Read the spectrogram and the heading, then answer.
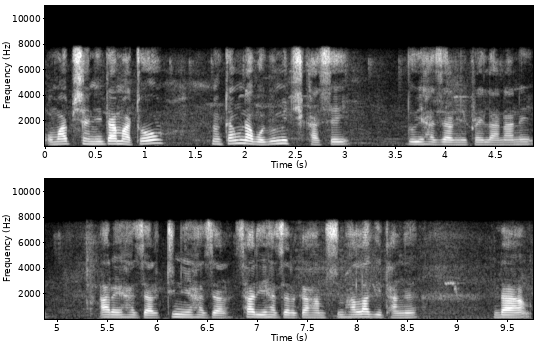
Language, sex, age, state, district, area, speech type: Bodo, female, 30-45, Assam, Baksa, rural, spontaneous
